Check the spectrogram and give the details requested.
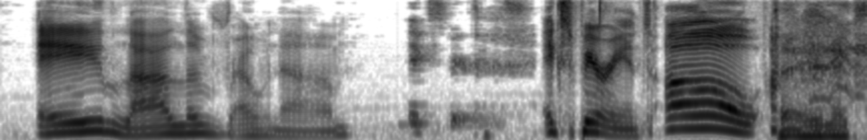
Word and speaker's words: La Llorona: The legend of La Llorona, pronounced La Llorona.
